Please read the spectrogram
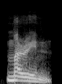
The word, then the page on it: murrain: Indian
